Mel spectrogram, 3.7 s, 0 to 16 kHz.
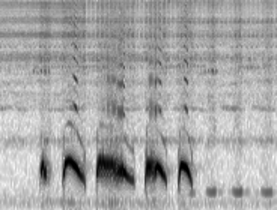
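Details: Spotted dove in the kuk 3 call style: a five-note phrase of a short note, an arched coo, a long drawn coo and two falling coos, followed by three soft, low coos.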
